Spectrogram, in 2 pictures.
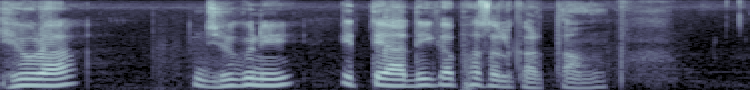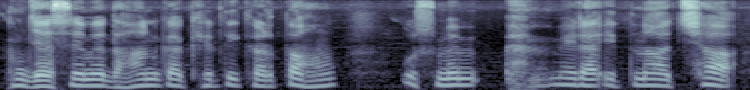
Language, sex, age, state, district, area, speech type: Hindi, male, 30-45, Bihar, Muzaffarpur, rural, spontaneous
